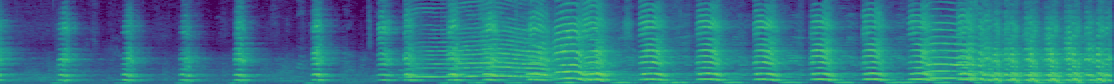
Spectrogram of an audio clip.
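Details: Siamang apes calling at the Tulsa Zoo: evenly spaced honking barks about every half second build into a loud, excited chorus of rising and falling whooping shrieks overlapping one another.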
